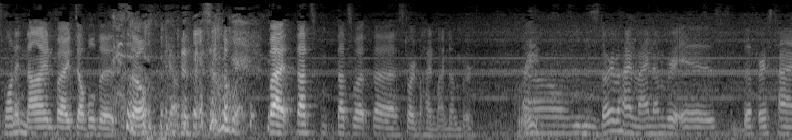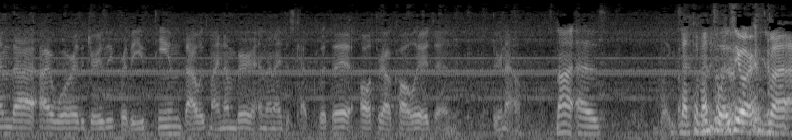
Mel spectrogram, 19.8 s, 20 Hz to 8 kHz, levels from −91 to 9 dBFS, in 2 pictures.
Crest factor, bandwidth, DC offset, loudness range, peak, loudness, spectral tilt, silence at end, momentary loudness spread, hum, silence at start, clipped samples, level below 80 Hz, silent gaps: 26 dB; 7.6 kHz; under 0.1%; 11 LU; -2 dBFS; -27 LUFS; -5.5 dB/octave; 0 s; 19 LU; none; 0 s; under 0.1%; -52 dBFS; none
